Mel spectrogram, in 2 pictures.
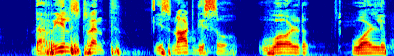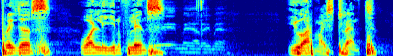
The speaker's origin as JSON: {"language": "English", "country": "India", "also_born_or_lived": "Kuwait", "said": "Even I am Indian."}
